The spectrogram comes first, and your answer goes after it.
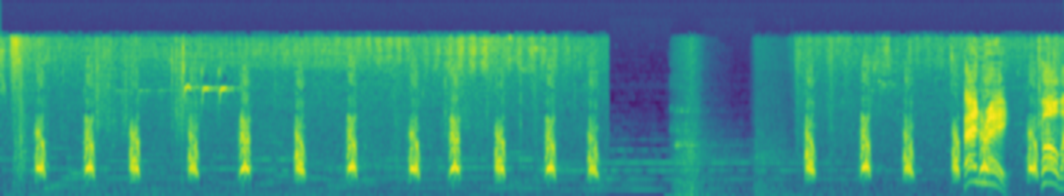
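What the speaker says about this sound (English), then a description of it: "that barking's driving me nuts" A dog barks in a steady, evenly spaced run of loud single barks close by, then pauses amid a brief scuffle before barking resumes, with a short whining yelp near the end.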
